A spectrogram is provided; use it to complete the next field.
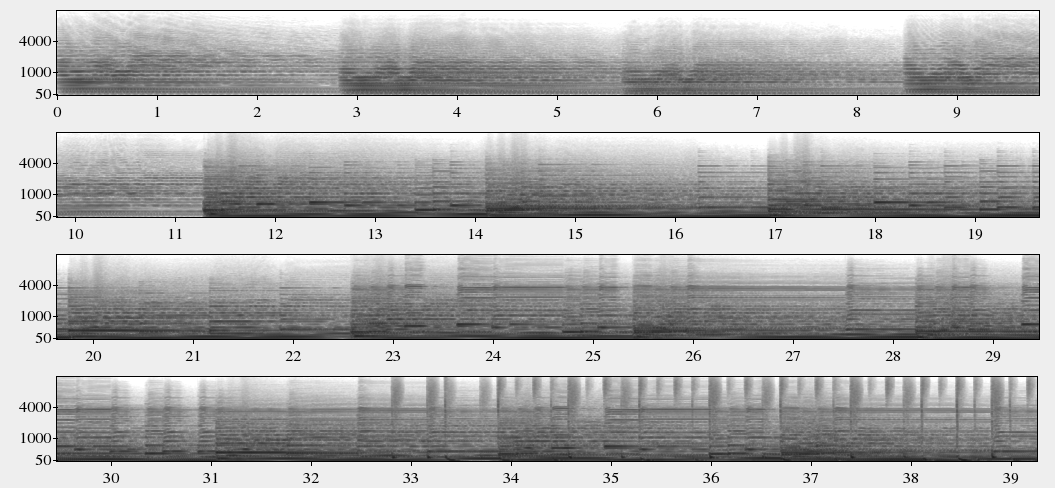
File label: sax; I Really Like Tenor Saxophone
